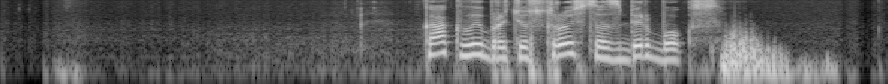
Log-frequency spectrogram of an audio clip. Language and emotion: Russian, neutral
